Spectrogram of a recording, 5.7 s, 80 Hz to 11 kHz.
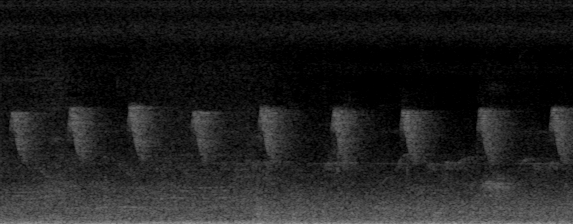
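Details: A common cicada captured with shotgun microphones and a Zoom F3 recorder outdoors: a string of nine short, sharp, high buzzing pulses at an even pace, set against continuous low-frequency ambient noise.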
